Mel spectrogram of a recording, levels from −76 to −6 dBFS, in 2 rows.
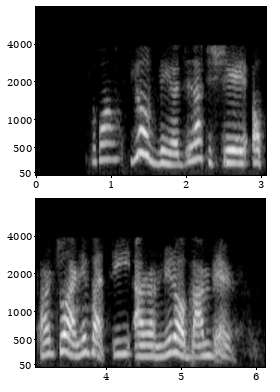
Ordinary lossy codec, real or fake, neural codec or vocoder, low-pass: AAC, 16 kbps; fake; codec, 24 kHz, 0.9 kbps, WavTokenizer, small release; 7.2 kHz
